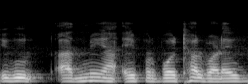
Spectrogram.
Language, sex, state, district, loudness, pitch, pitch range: Bhojpuri, female, Bihar, Muzaffarpur, -16 LUFS, 145 Hz, 145-155 Hz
